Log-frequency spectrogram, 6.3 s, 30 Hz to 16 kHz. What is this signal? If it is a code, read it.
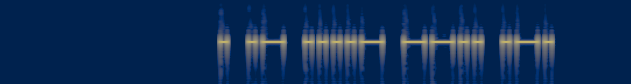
Morse code, heard as a keyed tone, about 17 wpm, 700 Hz. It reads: EA4ZR
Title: DXCC-100 Call Signs - 5 Characters - 17wpm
